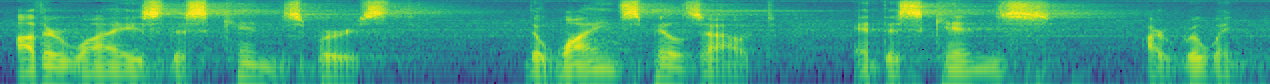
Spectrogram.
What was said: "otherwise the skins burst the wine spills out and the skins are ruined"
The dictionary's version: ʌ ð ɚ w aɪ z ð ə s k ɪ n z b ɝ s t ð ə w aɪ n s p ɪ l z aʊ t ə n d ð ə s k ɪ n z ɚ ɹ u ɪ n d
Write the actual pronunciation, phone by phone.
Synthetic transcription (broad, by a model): ʌ ð ɚ w aɪ z ð ə s k ɪ n z b ɝ s t ð ə w aɪ n s p ɪ l z aʊ t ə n ð ə s k ɪ n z ɚ ɹ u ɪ n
